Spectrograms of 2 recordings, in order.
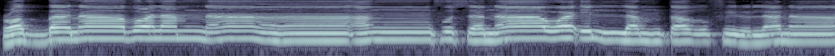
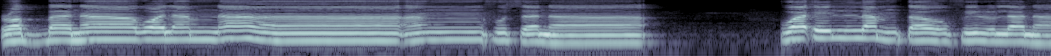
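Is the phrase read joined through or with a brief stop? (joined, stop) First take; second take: joined; stop. First: The phrase is read smoothly without any stop. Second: The voice stops briefly inside the phrase without breathing. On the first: "Sakta না করে আপনি মিলে পড়তে পারেন" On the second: "অথবা সাক্তা ধরতে পারেন"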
